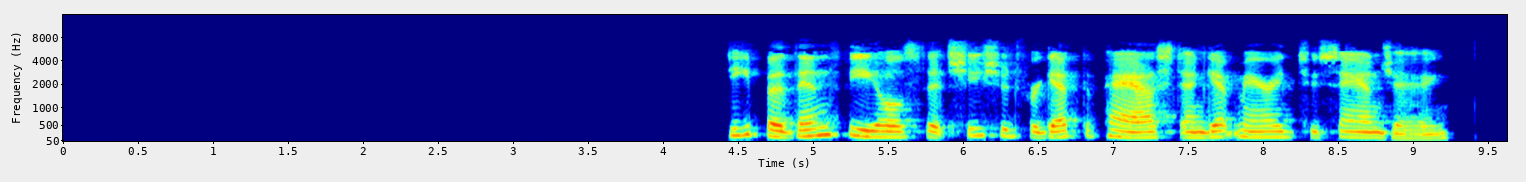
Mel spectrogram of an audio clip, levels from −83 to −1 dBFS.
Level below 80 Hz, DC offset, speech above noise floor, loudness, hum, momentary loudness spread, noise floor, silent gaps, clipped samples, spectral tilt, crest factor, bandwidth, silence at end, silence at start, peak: -66 dBFS; under 0.1%; 62 dB; -24 LUFS; none; 8 LU; -86 dBFS; none; under 0.1%; -4.5 dB/octave; 22 dB; 7.8 kHz; 0.4 s; 4.45 s; -4 dBFS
